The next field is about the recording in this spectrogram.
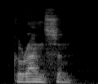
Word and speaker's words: Göransson: And have I butchered? I put in work as Ludwig. Tell me that line. – Göransson. Ludwig Göransson.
